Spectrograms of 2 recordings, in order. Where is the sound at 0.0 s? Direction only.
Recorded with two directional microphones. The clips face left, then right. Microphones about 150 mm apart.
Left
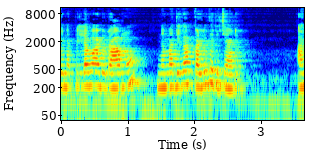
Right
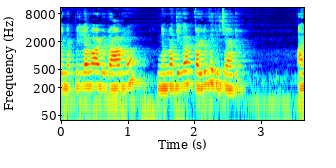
30° right (ahead or behind).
